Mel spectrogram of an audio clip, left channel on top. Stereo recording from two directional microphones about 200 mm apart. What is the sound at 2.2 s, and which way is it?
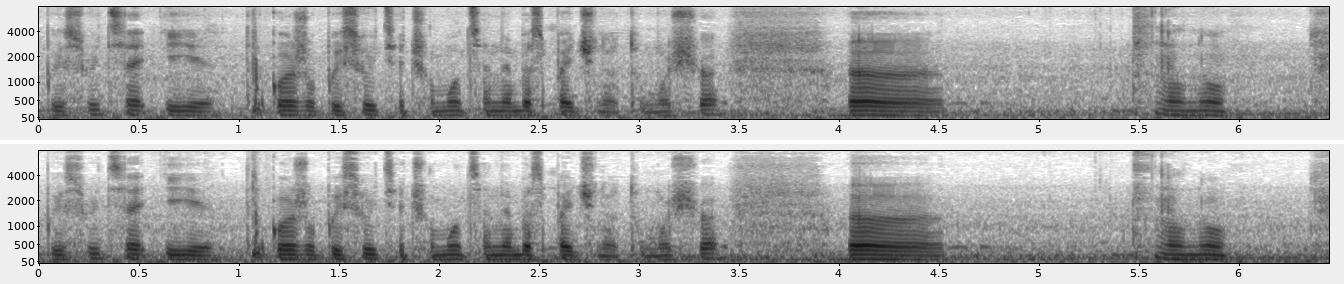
Speech, 15° left (ahead or behind).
